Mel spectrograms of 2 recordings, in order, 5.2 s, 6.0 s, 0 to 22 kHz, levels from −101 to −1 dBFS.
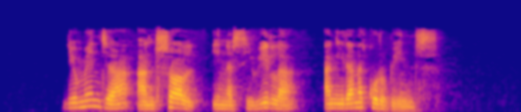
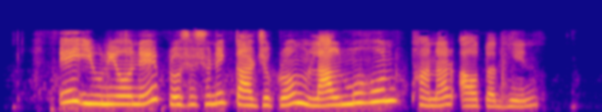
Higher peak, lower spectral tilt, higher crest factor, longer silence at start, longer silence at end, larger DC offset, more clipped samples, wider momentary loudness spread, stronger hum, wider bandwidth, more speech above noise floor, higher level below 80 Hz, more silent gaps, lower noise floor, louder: about the same, -2 dBFS vs -2 dBFS; first, -4.5 dB/octave vs -3 dB/octave; about the same, 20 dB vs 16 dB; about the same, 0.65 s vs 0.6 s; first, 0.85 s vs 0.65 s; neither; neither; about the same, 10 LU vs 10 LU; neither; about the same, 8 kHz vs 7.4 kHz; first, over 70 dB vs 48 dB; about the same, -60 dBFS vs -64 dBFS; neither; first, under -90 dBFS vs -66 dBFS; about the same, -20 LUFS vs -18 LUFS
